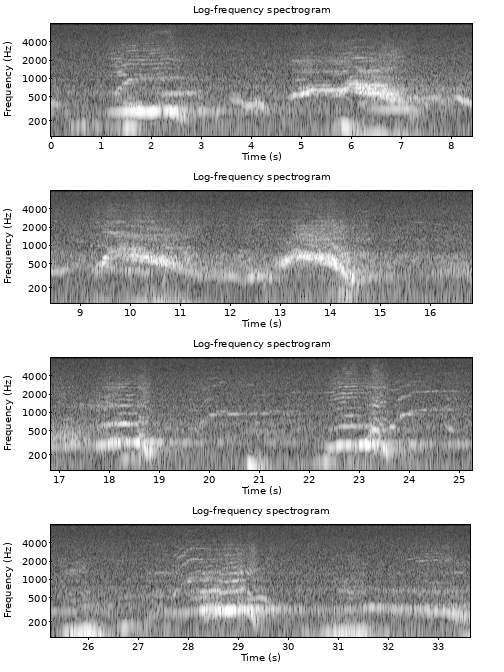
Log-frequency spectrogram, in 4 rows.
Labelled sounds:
1.4	2.5	humpback whale, 0.80 to 6.0 kHz
4.8	5.1	humpback whale, 1.8 to 2.0 kHz
5.9	6.4	humpback whale, 0.80 to 3.4 kHz
9.5	10.0	humpback whale, 0.80 to 2.6 kHz
13.2	13.5	humpback whale, 0.80 to 0.90 kHz
17.9	18.6	humpback whale, 0.93 to 3.1 kHz
19.9	20.7	humpback whale, 0.80 to 3.2 kHz
22.3	23.4	humpback whale, 0.83 to 5.2 kHz
23.7	25.8	humpback whale, 0.80 to 4.6 kHz
27.3	28.5	humpback whale, 0.80 to 3.3 kHz
28.7	29.1	humpback whale, 2.4 to 2.7 kHz
32.4	32.9	humpback whale, 1.9 to 2.3 kHz

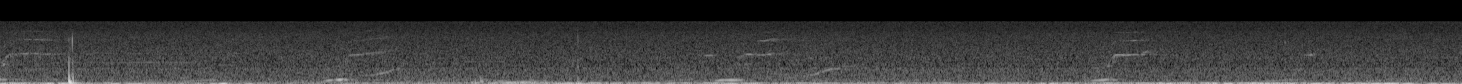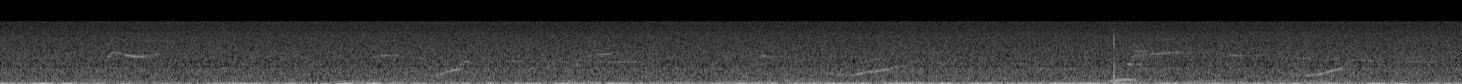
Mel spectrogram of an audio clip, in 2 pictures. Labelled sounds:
0.0	0.6	humpback whale, 1.3 to 4.8 kHz
3.5	3.9	humpback whale, 1.4 to 3.4 kHz
7.4	7.9	humpback whale, 1.4 to 3.3 kHz
11.1	11.5	humpback whale, 1.2 to 4.6 kHz
15.7	16.1	humpback whale, 1.3 to 1.7 kHz
26.1	26.5	humpback whale, 1.5 to 1.8 kHz

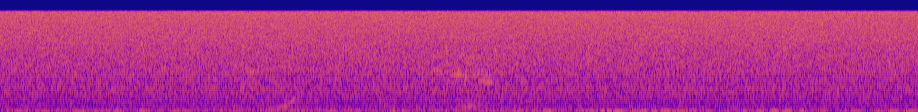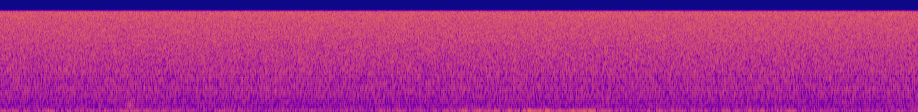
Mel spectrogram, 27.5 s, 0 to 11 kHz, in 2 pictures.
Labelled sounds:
6.8	7.4	humpback whale, 0.86 to 1.3 kHz

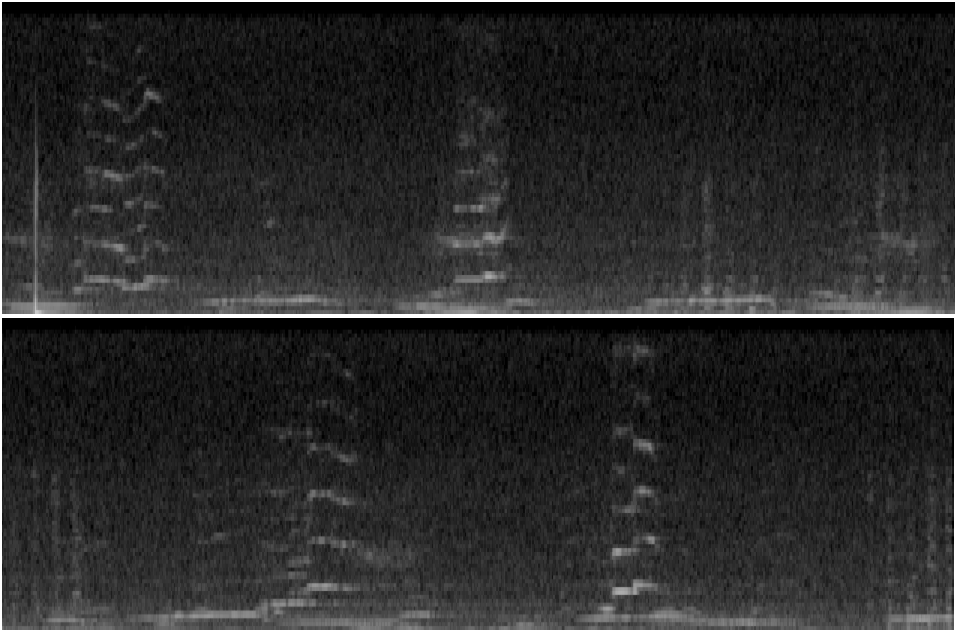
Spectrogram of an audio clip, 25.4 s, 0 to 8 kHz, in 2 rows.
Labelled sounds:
0.0	0.4	humpback whale, 1.7 to 2.1 kHz
1.1	2.2	humpback whale, 0.80 to 5.8 kHz
5.8	6.9	humpback whale, 0.83 to 3.7 kHz
11.7	12.3	humpback whale, 1.6 to 2.1 kHz
16.2	17.5	humpback whale, 0.93 to 5.9 kHz
18.1	18.4	humpback whale, 0.83 to 0.93 kHz
20.8	21.5	humpback whale, 0.90 to 7.3 kHz

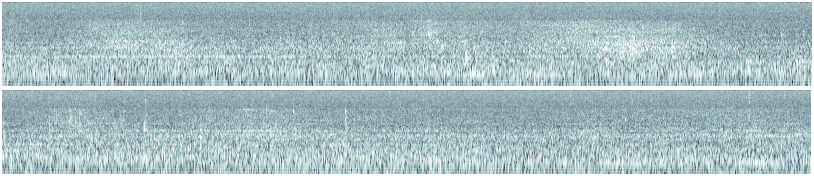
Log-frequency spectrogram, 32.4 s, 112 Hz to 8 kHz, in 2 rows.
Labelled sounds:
20.9	23.0	killer whale, Bigg's (transient), Gulf of Alaska transient, 1.5 to 3.0 kHz

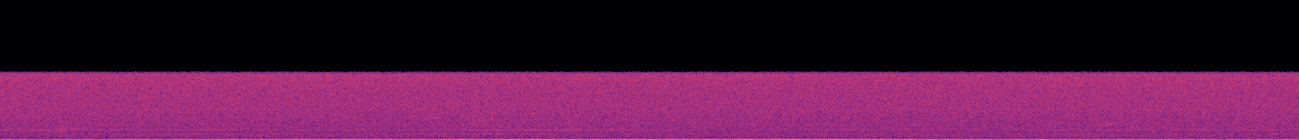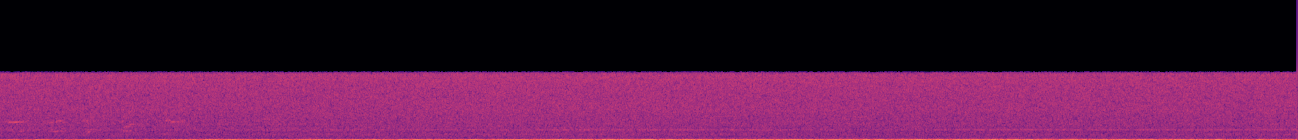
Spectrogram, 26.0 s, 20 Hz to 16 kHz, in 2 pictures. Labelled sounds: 13.0	13.3	humpback whale, 2.0 to 2.3 kHz

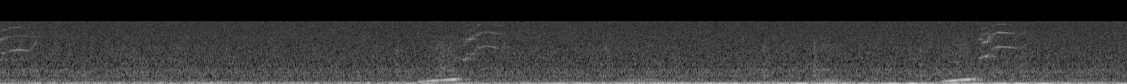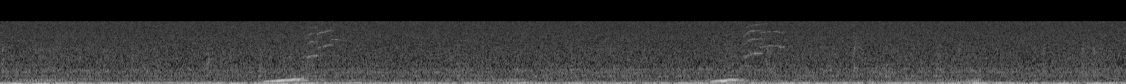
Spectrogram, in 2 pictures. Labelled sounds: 0.0	0.3	humpback whale, 1.7 to 3.9 kHz
4.8	5.0	humpback whale, 2.0 to 4.6 kHz
9.9	10.2	humpback whale, 2.0 to 4.5 kHz
18.7	19.2	humpback whale, 1.3 to 4.7 kHz

